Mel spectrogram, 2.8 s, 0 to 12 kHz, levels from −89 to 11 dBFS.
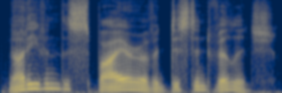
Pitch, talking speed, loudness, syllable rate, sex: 130 Hz, 170 wpm, -17 LUFS, 5.0 syllables/s, male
